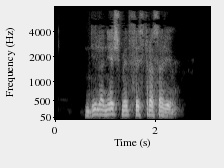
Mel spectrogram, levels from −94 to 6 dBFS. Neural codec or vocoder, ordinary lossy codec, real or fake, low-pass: codec, 16 kHz in and 24 kHz out, 1 kbps, XY-Tokenizer; MP3, 32 kbps; fake; 7.2 kHz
